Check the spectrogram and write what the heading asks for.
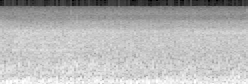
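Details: Steady low mechanical hum and hiss of an iCare compressor nebulizer inhalator running continuously, tested after unboxing.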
